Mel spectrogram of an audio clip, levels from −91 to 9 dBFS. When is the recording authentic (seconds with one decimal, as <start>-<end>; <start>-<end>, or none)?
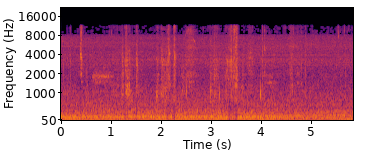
0.0-5.9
